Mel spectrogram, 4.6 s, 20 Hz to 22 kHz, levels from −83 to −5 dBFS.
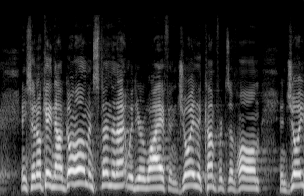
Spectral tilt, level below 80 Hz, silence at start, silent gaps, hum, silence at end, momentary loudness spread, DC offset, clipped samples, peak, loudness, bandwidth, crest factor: -6 dB/octave; -70 dBFS; 0.05 s; none; none; 0 s; 12 LU; under 0.1%; under 0.1%; -2 dBFS; -18 LUFS; 13 kHz; 16 dB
